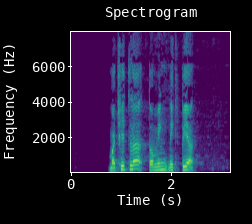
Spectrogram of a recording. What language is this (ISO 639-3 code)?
nlv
